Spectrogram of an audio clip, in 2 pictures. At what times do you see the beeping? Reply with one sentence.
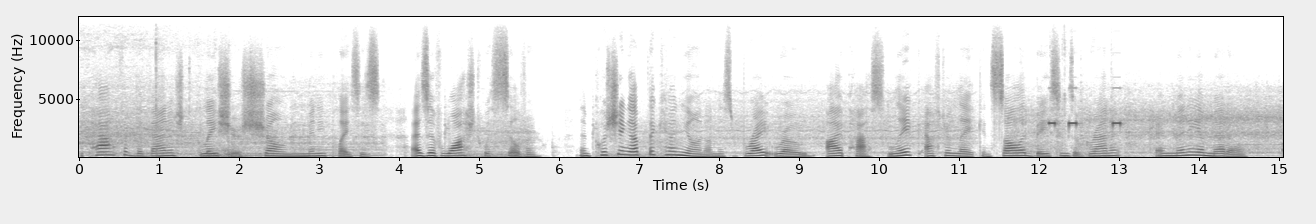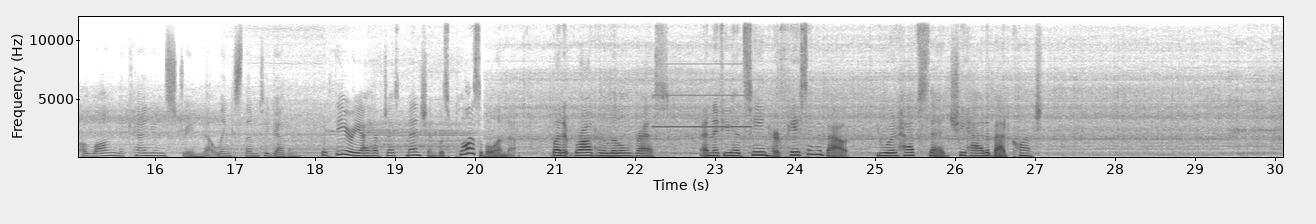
You can hear the beeping from 12.1 to 13.1 s and from 21.5 to 23.4 s.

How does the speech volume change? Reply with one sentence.
The loudness of the talking goes up.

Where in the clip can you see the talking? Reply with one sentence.
You can hear the talking from 0.0 to 27.1 s.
